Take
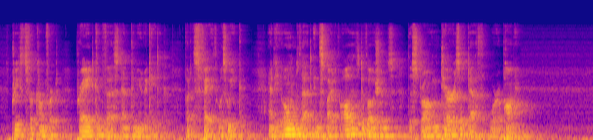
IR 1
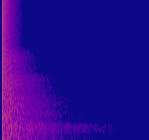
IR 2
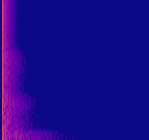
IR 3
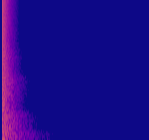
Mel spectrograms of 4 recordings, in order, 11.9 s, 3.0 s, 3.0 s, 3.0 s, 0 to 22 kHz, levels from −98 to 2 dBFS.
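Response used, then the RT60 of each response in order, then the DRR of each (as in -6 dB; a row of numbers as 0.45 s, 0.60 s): 2; 2.2 s, 1.0 s, 0.80 s; -4.5 dB, 0.0 dB, -5.5 dB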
